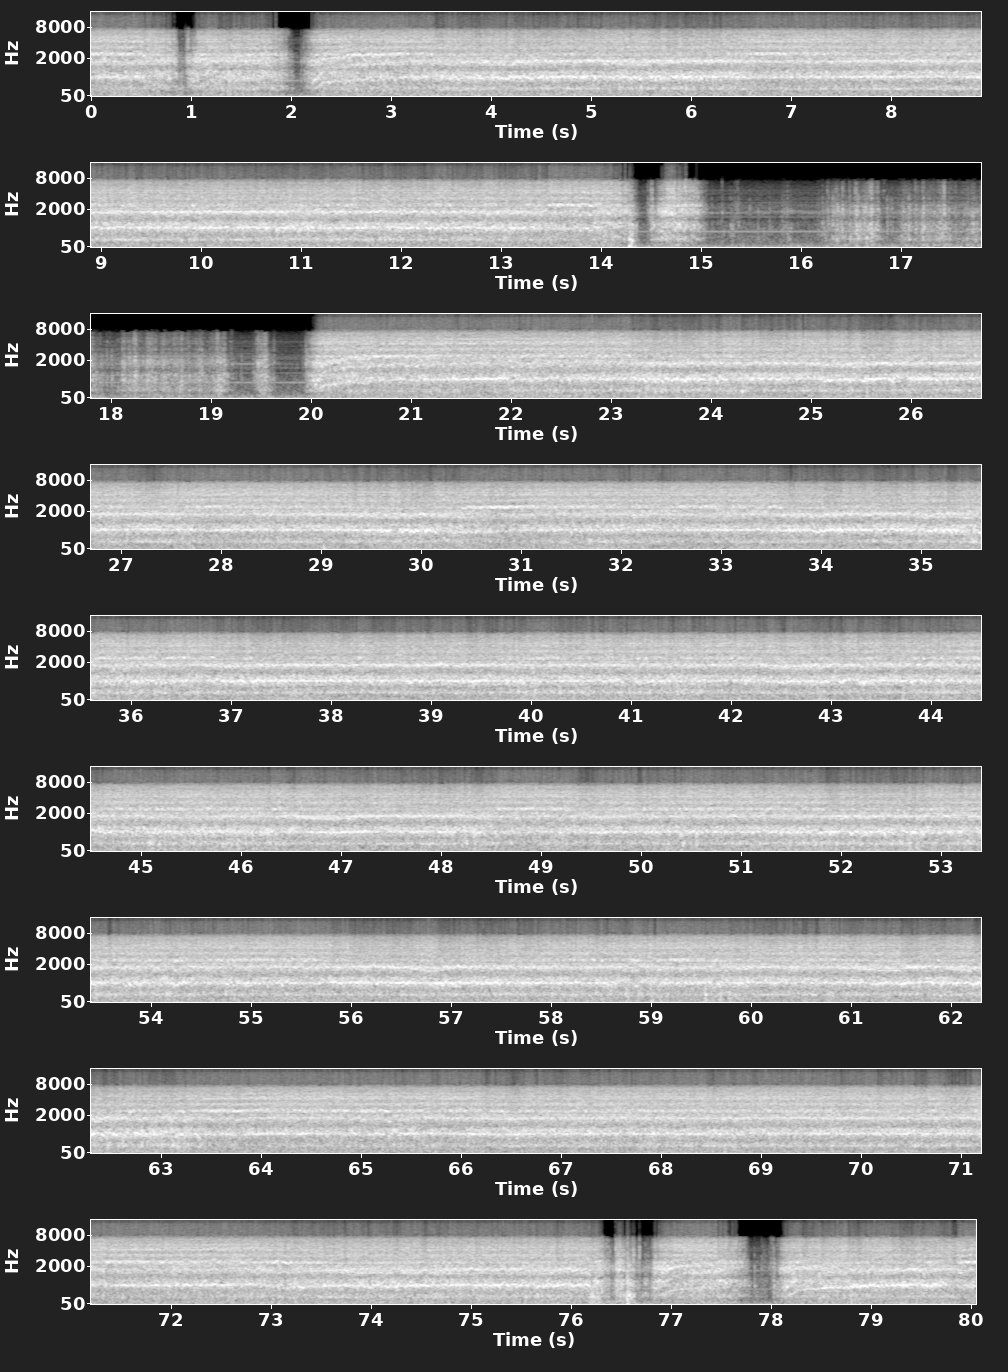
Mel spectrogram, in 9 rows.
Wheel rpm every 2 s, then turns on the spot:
130, 170, 220, 230, 230, 230, 230, 40, 20, 20, 180, 220, 230, 230, 230, 220, 230, 220, 230, 230, 230, 230, 230, 230, 230, 230, 230, 230, 230, 230, 220, 220, 230, 230, 230, 230, 220, 210, 100, 170.
0-2 16-18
